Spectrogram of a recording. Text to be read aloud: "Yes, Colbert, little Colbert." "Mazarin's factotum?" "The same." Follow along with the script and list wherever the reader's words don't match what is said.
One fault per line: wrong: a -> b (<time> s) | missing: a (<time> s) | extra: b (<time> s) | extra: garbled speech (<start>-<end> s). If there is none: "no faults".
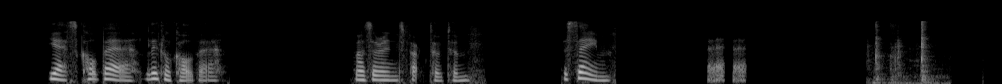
no faults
